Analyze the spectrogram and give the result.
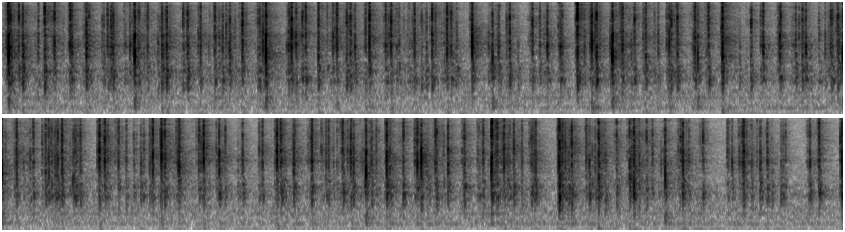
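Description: A black tenkeyless Typhon Mars Pro mechanical keyboard with Cherry brown switches and plastic keycaps, resting on a white desk, is typed on continuously with the fingertips of both hands. A rapid, steady stream of short, bright, dry key clacks sounds with almost no low end, each press dying away at once.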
